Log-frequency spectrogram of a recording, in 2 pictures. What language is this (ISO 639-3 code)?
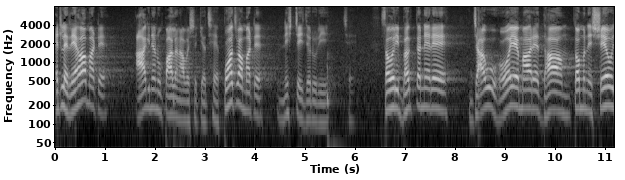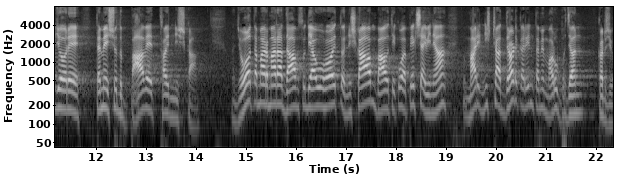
guj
